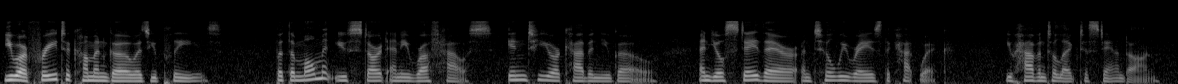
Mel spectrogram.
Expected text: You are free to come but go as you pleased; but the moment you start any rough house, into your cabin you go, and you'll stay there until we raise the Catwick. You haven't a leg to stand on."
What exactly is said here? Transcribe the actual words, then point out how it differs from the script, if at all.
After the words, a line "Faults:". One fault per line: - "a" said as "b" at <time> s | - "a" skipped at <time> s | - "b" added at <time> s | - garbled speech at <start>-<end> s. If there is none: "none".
You are free to come and go as you please; but the moment you start any rough house, into your cabin you go, and you'll stay there until we raise the Catwick. You haven't a leg to stand on."
Faults:
- "but" said as "and" at 0.9 s
- "pleased" said as "please" at 1.6 s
